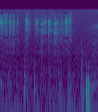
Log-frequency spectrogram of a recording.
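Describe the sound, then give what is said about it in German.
Soft scratching of a pen writing something down on paper, a few short, faint strokes in quick succession with a light tap near the end. “ich schreibe mal viele Schultern hin.”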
